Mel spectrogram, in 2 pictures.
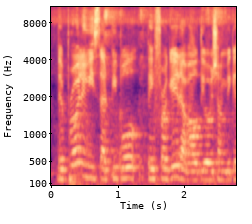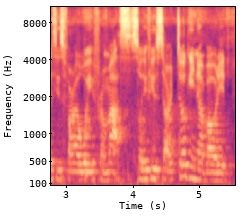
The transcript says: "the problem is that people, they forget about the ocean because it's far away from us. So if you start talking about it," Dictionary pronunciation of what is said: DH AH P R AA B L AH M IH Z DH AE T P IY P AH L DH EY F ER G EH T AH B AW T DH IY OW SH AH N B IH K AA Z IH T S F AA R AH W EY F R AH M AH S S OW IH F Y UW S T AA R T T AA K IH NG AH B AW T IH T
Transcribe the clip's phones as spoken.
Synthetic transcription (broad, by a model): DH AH P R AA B L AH M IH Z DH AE T P IY P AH L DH EY F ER G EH T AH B AW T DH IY OW SH AH N B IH K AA S IH T S F AA R AH W EY F R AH M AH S S OW IH F Y UW S T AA R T T AA K IH NG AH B AW T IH T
